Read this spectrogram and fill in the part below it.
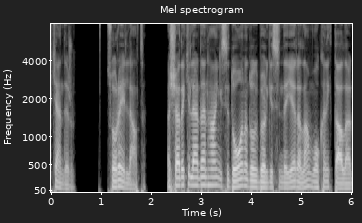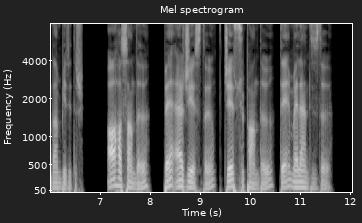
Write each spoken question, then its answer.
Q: Aşağıdakilerden hangisi Doğu Anadolu bölgesinde yer alan volkanik dağlardan biridir?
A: C. Süphan Dağı.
